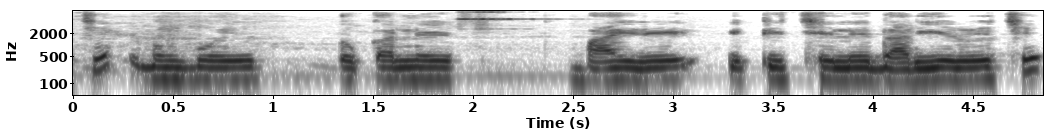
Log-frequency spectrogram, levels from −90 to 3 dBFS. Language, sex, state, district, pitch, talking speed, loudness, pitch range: Bengali, male, West Bengal, Jalpaiguri, 130 Hz, 110 wpm, -18 LUFS, 130-135 Hz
